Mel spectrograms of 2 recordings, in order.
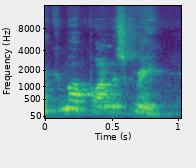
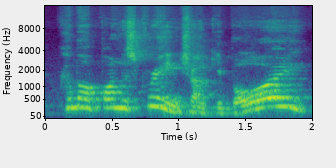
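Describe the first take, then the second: First: Said in the usual way. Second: High, sing-song call to the screen; playful sing-song coaxing. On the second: Pretend. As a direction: coax it up like calling a pet. Coaxing the video to load.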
